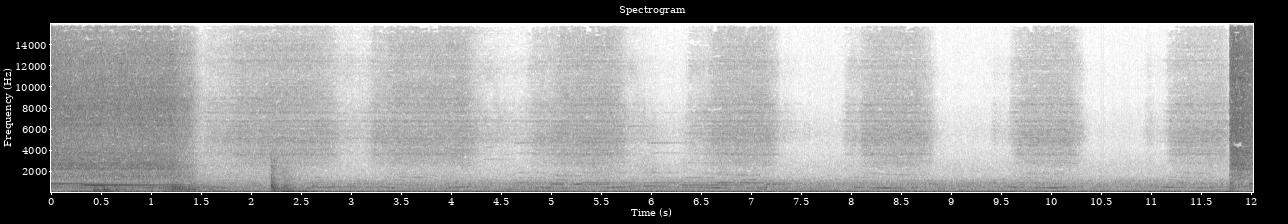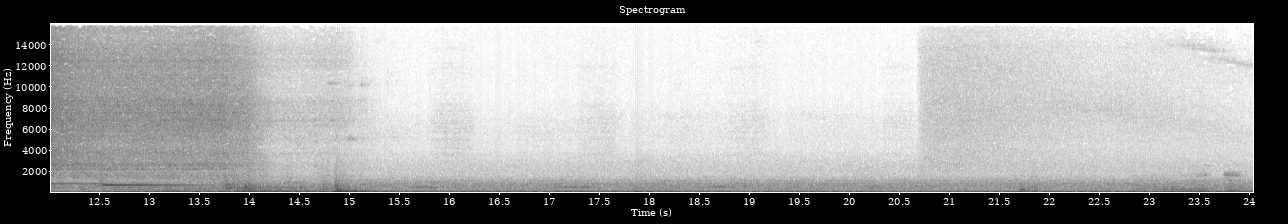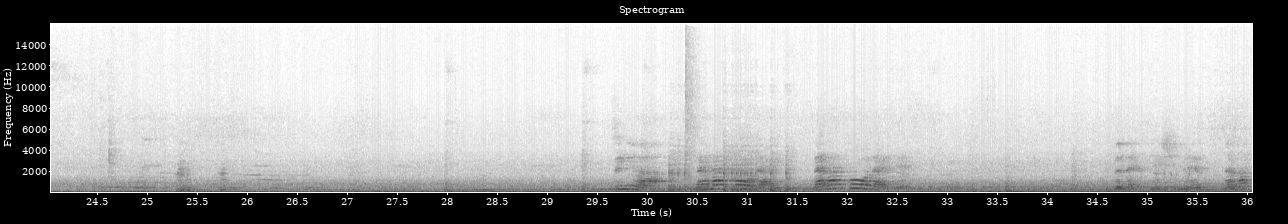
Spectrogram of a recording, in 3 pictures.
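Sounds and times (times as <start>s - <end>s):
loud hiss of air: 0.0s - 5.9s, 11.2s - 14.9s, 20.7s - 23.3s
train wheels rumbling on rail: 0.0s - 36.0s.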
